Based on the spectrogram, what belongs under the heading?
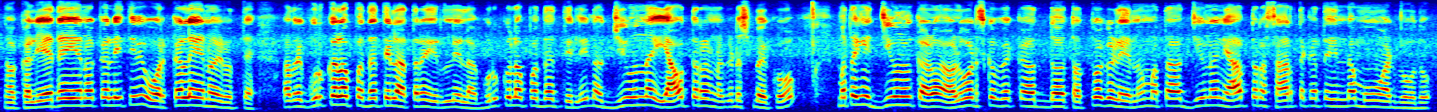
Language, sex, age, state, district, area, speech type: Kannada, male, 60+, Karnataka, Tumkur, rural, spontaneous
